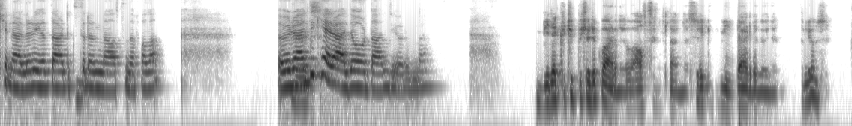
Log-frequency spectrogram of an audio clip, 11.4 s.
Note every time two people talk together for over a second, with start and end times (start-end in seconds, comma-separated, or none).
none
